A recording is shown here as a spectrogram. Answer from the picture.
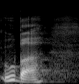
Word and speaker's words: Yuba: word which comes and they pronounced it Ubah and it's it was a name that they had for service berry when she told us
